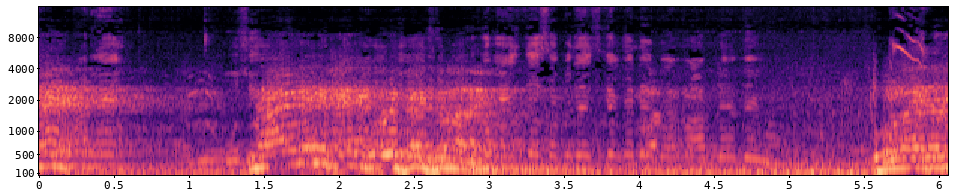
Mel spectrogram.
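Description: A man announces loudly and with animation through a loudspeaker outdoors.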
